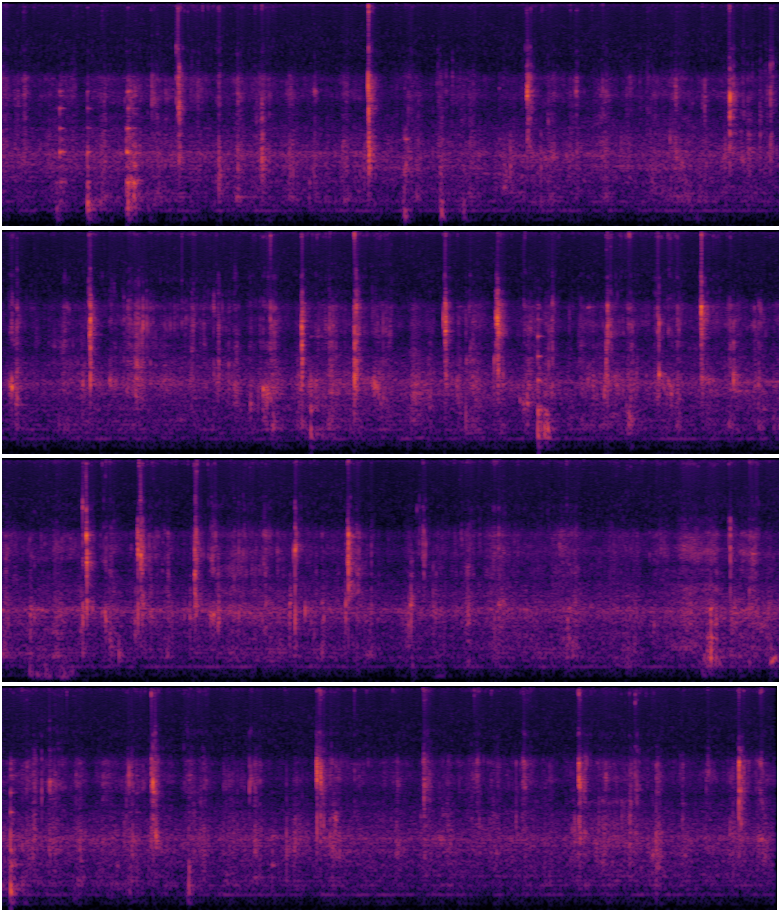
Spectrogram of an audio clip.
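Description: Close-up mouth sounds of a person chewing beef tripe and rice: many irregular wet smacks and clicks, with a few sharper crunches.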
